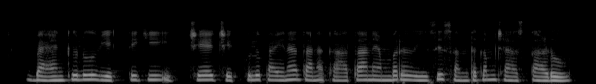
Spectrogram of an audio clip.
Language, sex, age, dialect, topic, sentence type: Telugu, female, 18-24, Utterandhra, banking, statement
